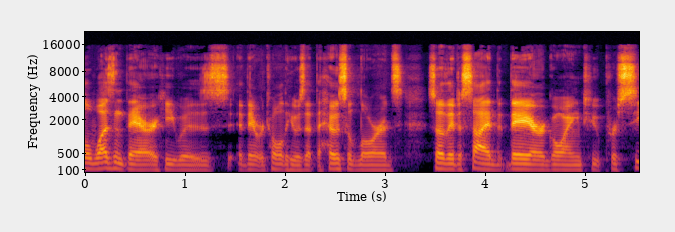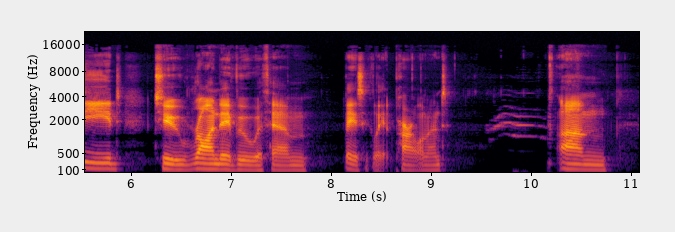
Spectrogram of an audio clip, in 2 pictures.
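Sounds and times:
speech: 0:00.0 - 0:09.3, 0:10.2 - 0:10.9
cat meowing loudly: 0:09.6 - 0:10.3.

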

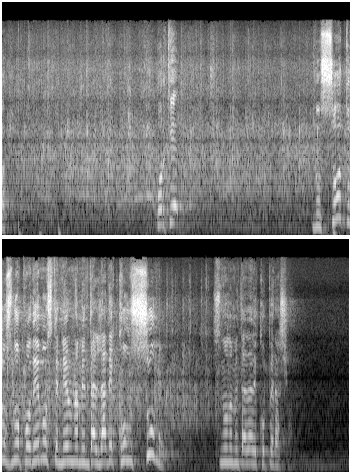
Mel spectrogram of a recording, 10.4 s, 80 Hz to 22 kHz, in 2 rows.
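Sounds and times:
speech: 0:00.0 - 0:00.3, 0:02.3 - 0:02.8, 0:04.6 - 0:07.8, 0:08.4 - 0:09.6
audience applause: 0:00.0 - 0:09.1.

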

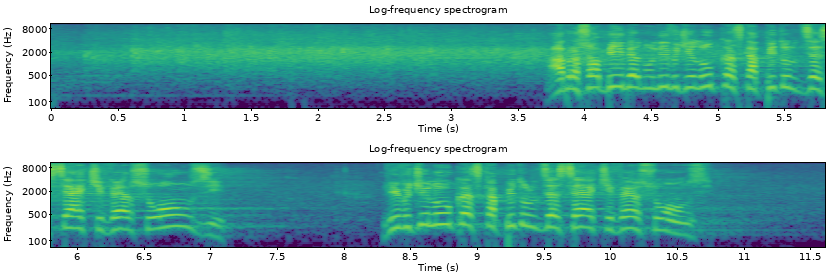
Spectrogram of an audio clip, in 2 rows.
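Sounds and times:
crowd applauding: 0:00.0 - 0:05.2
speech: 0:03.7 - 0:07.2, 0:08.3 - 0:10.8.

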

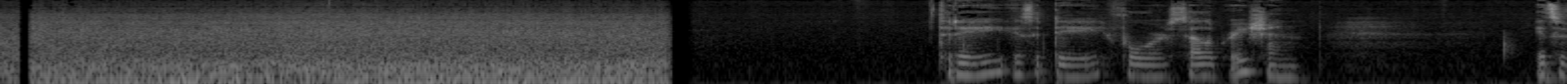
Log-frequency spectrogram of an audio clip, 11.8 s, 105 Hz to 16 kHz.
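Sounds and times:
ocean surf breaking on a shore: 0:00.0 - 0:05.1
speech: 0:07.2 - 0:09.8, 0:11.5 - 0:11.7.

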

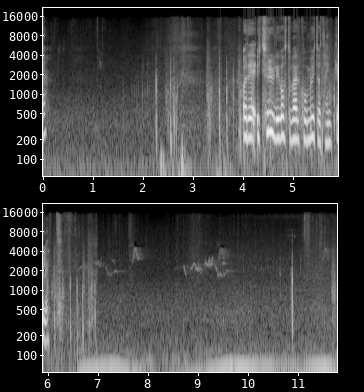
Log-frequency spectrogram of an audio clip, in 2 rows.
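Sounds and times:
steady low rumble of wind or traffic: 0:00.0 - 0:11.7
soft knocks or footsteps: 0:01.9 - 0:07.8, 0:10.4 - 0:11.7
speech: 0:04.0 - 0:06.4
birds singing outdoors on Valderøya: 0:05.5 - 0:11.7.

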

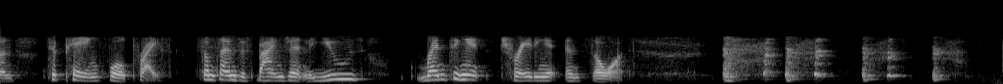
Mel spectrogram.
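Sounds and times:
speech: 0:00.0 - 0:06.4, 0:07.2 - 0:08.0
person coughing: 0:07.2 - 0:09.7.

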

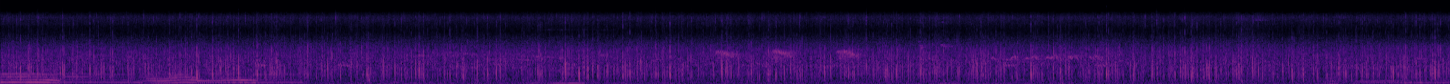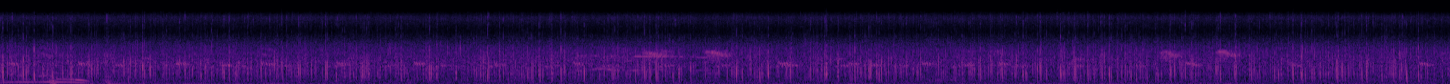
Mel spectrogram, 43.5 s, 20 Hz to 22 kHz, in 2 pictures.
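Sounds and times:
bears grunting and growling: 0:00.0 - 0:04.7, 0:19.9 - 0:23.5
steady dense rain pattering on a surface: 0:00.0 - 0:43.4.

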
